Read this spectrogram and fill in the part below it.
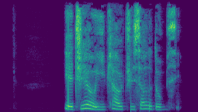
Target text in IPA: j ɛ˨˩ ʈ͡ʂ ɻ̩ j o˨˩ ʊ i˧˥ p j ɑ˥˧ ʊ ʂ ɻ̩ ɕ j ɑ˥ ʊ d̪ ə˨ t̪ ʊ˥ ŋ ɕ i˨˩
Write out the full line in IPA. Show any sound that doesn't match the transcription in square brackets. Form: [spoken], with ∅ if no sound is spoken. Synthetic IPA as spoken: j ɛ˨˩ ʈ͡ʂ ɻ̩ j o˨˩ ʊ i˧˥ [pʰ] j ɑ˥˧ ʊ [ʈ͡ʂ] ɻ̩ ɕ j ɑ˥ ʊ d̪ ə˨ t̪ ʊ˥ ŋ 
